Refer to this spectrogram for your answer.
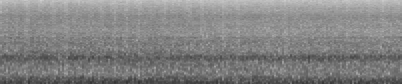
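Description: A heavy engine drones steadily with a low rumble and rattling as a tractor hauling a very long trailer passes by on a road, continuous and fairly loud without any talking.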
